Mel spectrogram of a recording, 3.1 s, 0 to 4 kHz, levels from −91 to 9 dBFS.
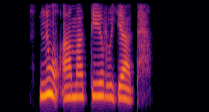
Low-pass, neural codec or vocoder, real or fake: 3.6 kHz; codec, 16 kHz, 4 kbps, FunCodec, trained on Chinese and English, 50 frames a second; fake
